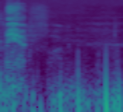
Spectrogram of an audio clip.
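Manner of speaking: unvoiced, muttered whisper under the breath.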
